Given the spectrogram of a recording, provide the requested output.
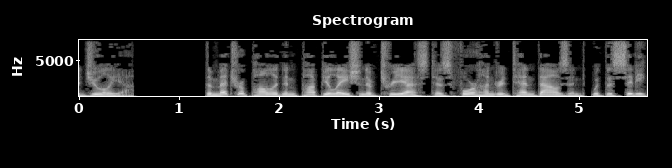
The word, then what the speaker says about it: Trieste: Trieste, Italian pronunciation, Trieste, listen, Slovene, TRST, is a city and a seaport in northeastern Italy.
